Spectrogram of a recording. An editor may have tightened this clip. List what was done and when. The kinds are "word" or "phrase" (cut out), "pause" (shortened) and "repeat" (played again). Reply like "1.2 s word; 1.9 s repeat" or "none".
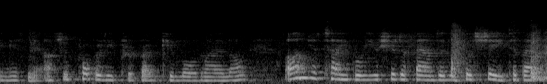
2.0 s phrase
